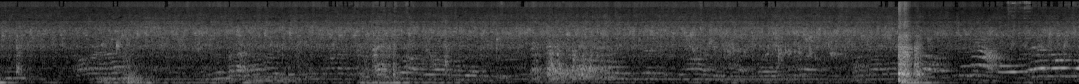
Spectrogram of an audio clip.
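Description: Pieces of katla fish frying in hot oil, a steady sizzling crackle that runs throughout while someone talks over it, with one sharp clatter near the end.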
